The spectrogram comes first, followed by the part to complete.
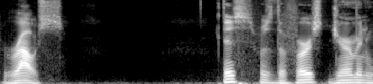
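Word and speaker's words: heraus: out of the trench hraus is the word they use pronounced rouse this was the first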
